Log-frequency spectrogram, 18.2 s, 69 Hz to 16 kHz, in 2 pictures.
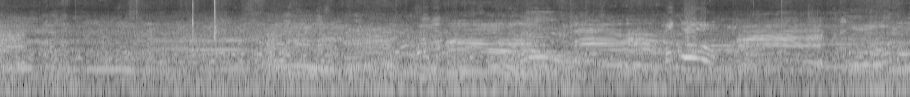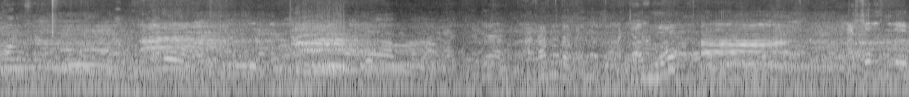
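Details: Sahiwal bull calves at the Aftabganj cattle market on 16 August 2025, where Dhaka farmers buy. Overlapping low lowing moos rise and fall through a dense crowd of bargaining voices and steady market hubbub.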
